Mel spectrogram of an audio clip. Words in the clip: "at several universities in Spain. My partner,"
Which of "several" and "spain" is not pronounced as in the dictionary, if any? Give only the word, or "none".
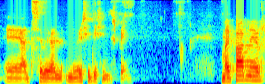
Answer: several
